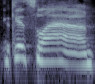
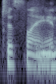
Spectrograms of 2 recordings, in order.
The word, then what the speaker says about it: Ghislaine: It's Ghislaine, but it sounds better to say Ghislaine.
